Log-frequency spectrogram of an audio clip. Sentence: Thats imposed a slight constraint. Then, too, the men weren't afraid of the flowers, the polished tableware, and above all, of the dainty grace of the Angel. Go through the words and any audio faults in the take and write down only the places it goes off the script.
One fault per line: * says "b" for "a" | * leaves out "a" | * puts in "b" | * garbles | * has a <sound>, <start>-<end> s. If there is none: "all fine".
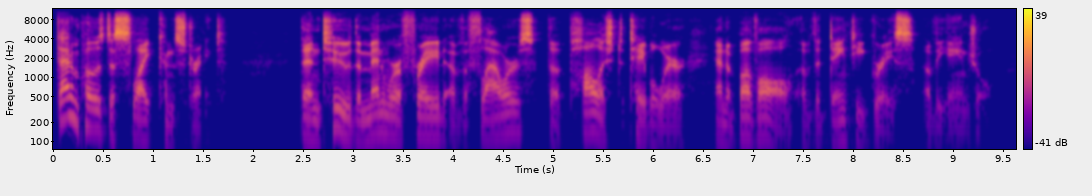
* says "That" for "Thats"
* has a dropout, 1.5-1.5 s
* says "were" for "weren't"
